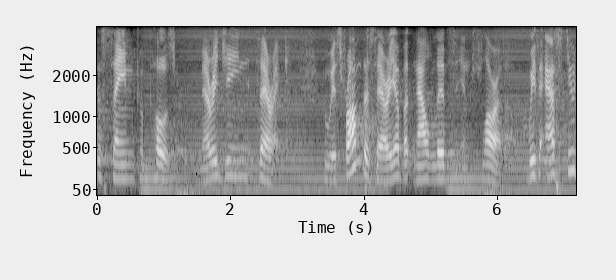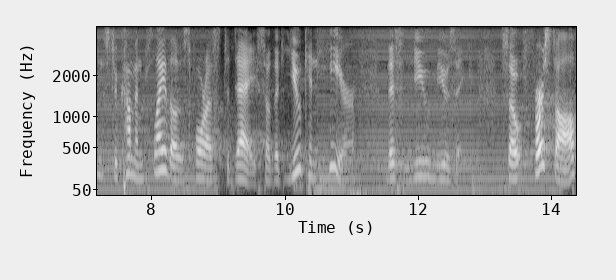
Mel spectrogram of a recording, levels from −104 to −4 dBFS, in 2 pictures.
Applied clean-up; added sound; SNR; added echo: none; Buzz; 16 dB; none.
